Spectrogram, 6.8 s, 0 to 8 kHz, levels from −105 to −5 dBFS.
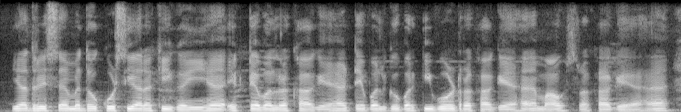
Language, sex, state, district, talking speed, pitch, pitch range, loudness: Hindi, male, Jharkhand, Garhwa, 210 wpm, 125 Hz, 120-130 Hz, -15 LUFS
